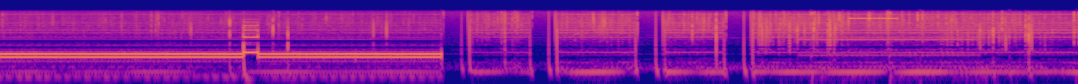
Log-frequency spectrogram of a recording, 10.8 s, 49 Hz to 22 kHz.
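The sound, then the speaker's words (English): A loud, steady telephone ring tone buzzes over a phone line for several seconds as another 660 user rings his phone, then cuts off abruptly with a click as he picks it up, leaving hissy line noise and scattered clicks. “Hey, that was another 660 user ringing his phone and then picking it up.”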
